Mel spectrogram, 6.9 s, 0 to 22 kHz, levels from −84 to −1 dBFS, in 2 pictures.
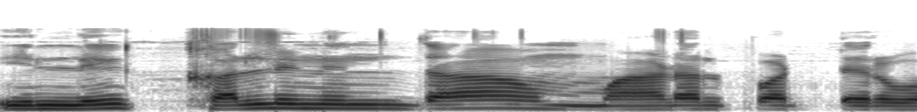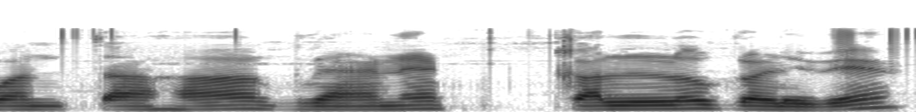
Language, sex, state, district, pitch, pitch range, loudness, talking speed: Kannada, male, Karnataka, Koppal, 125 Hz, 115-135 Hz, -16 LUFS, 45 wpm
